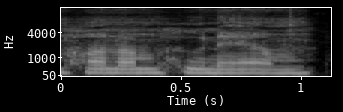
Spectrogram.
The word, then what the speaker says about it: Hunnam: I don't know how you pronounce his last name. Hunnam.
